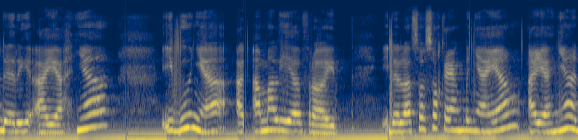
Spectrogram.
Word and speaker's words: Freud: menyamakan dulu psikm anfroid tulisannya Freud tapi kita bacanya vroid sama kayak psychoanalysis walaupun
